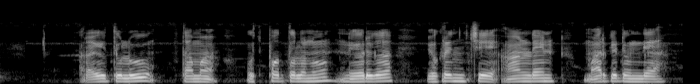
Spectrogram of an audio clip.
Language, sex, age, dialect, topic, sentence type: Telugu, male, 18-24, Central/Coastal, agriculture, statement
